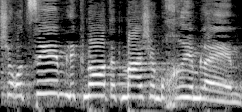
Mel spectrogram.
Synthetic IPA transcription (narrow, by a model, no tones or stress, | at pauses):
ʃeʁo̞t͡simlikno̞tetmaʃemboχʁimlahe̞m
